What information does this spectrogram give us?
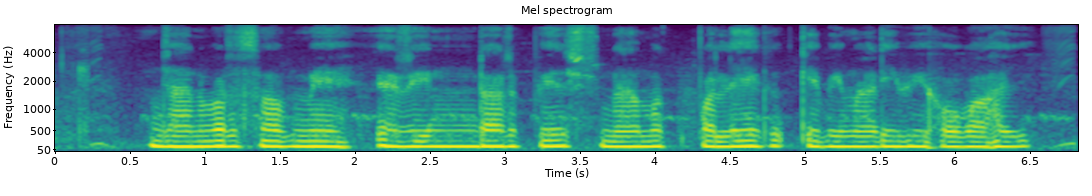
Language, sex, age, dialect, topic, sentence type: Magahi, male, 25-30, Western, agriculture, statement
